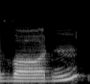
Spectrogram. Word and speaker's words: worden: I definitely don't pronounce the R here. I say worden. I just use the R to lengthen the vowel.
